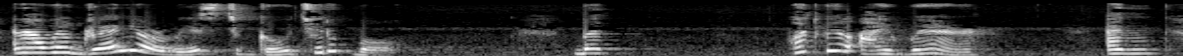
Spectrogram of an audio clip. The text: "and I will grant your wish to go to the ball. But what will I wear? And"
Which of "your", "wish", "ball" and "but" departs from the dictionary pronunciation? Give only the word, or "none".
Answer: wish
